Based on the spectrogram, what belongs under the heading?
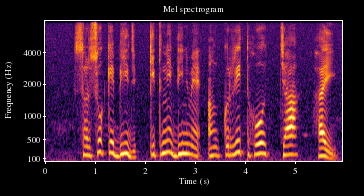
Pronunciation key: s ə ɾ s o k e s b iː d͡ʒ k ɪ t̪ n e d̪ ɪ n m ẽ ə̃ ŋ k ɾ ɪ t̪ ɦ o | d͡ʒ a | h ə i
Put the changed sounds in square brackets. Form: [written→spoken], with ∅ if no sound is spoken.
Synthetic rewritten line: s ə ɾ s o k e [s→∅] b iː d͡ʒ k ɪ t̪ n e d̪ ɪ n m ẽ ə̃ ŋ k ɾ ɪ t̪ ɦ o | d͡ʒ a | h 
